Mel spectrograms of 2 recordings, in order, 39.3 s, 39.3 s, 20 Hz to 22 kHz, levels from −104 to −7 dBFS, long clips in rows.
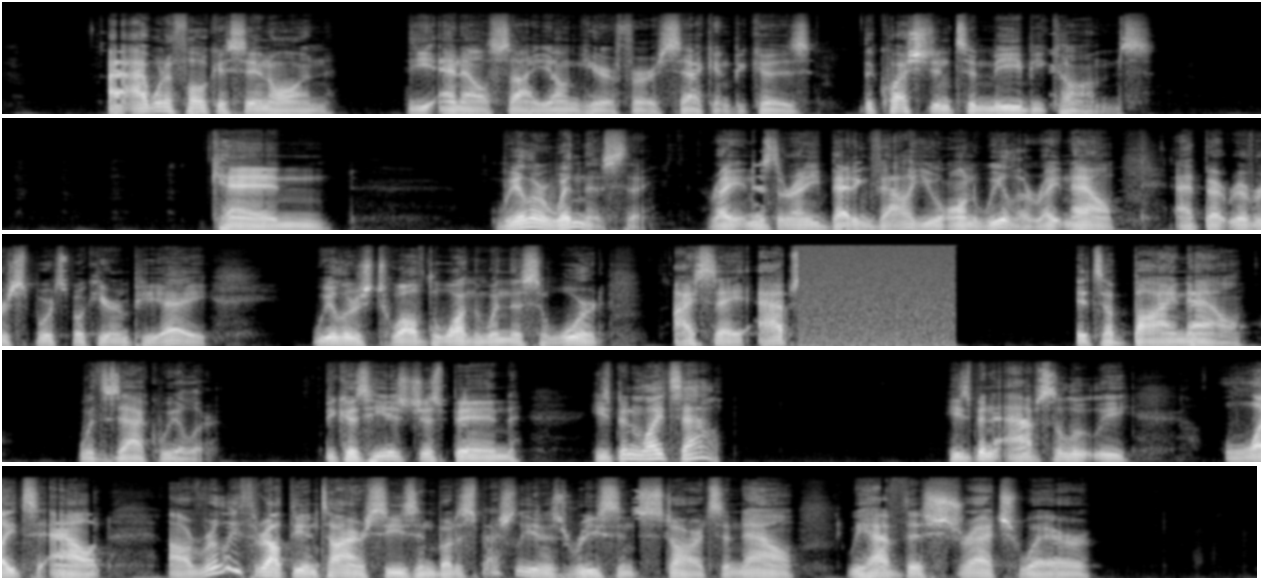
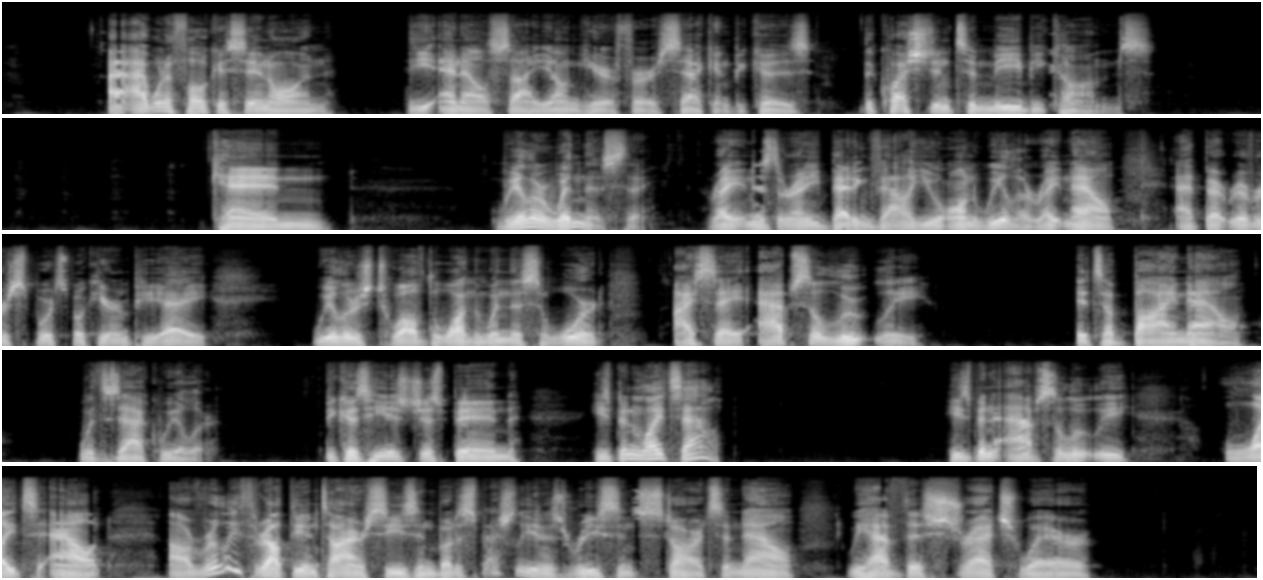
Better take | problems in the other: second | audio cutting out; filled with static; at 21 s for 1 s

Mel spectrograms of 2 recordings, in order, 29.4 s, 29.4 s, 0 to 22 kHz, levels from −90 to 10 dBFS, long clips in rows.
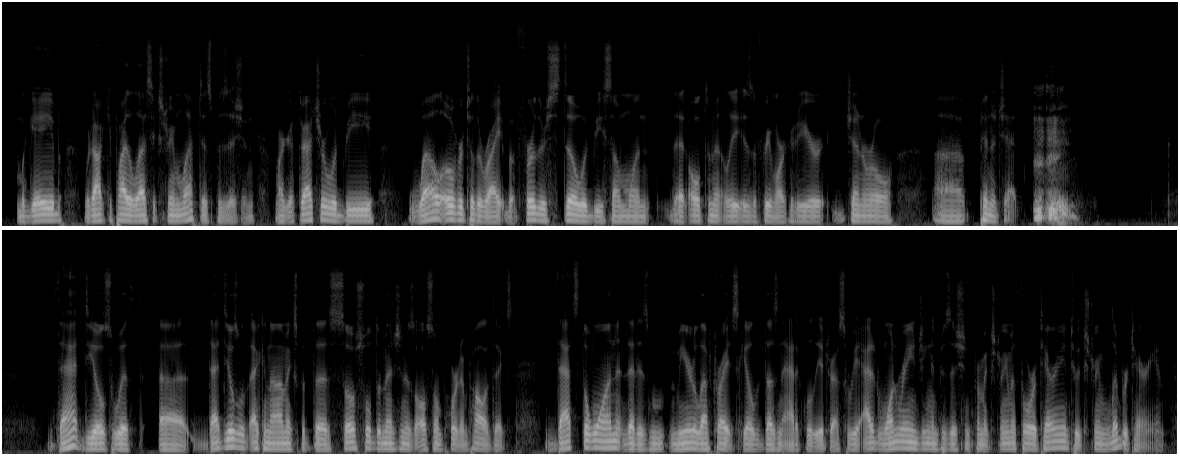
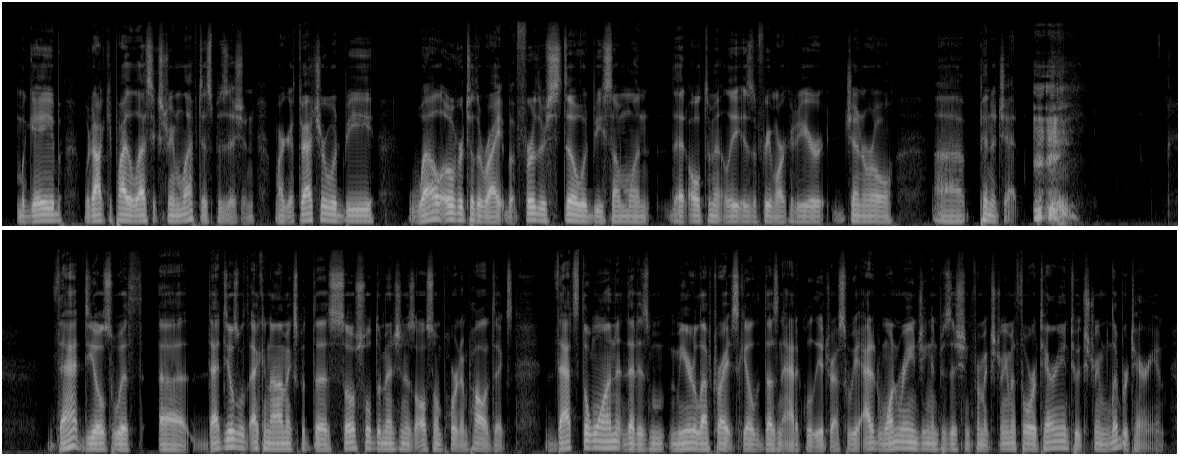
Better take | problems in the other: second | muffled; very; fading above 1 kHz

